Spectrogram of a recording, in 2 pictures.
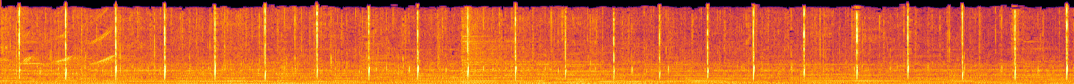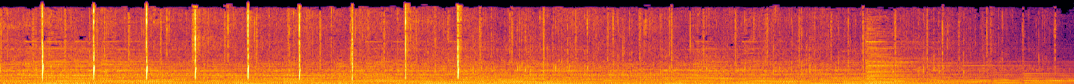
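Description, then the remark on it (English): A large crowd claps and cheers steadily for about sixteen seconds, a dense wash of applause with sharp hand-claps and whoops, fairly loud, tapering slightly at the end. “Let's give one last big cheer.”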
